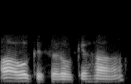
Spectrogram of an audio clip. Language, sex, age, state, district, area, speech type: Kannada, male, 18-30, Karnataka, Shimoga, rural, conversation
